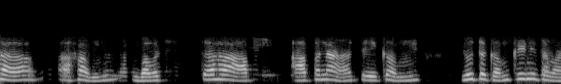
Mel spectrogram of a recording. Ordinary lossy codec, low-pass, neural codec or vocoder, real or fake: none; 3.6 kHz; none; real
